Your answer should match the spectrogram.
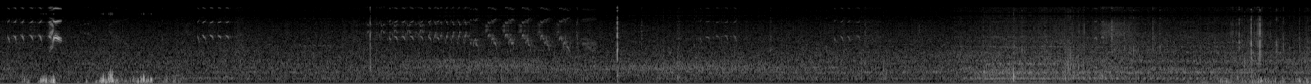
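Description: Outdoor ambience with faint, high bird chirps, a few low thumps in the first second and a half, and a single sharp click about halfway through.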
